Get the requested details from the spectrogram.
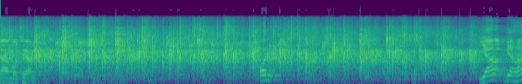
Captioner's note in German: Beifall bei der SPD - Zuruf von der CDU: Gehen Sie doch einmal hin!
